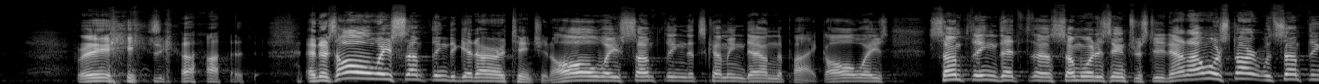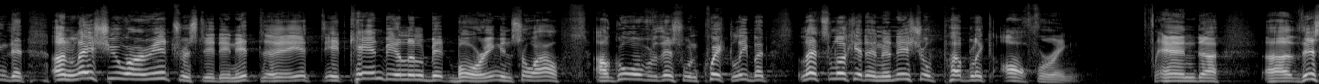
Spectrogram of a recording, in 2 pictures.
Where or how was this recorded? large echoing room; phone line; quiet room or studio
large echoing room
